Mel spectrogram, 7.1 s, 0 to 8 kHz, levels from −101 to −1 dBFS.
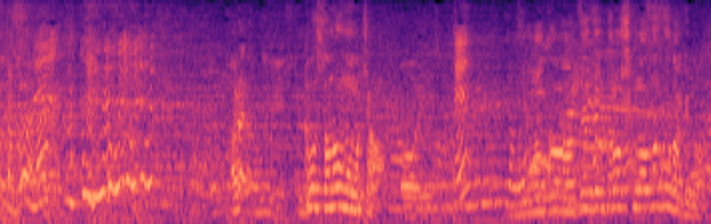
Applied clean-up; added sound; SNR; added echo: none; none; none; none.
